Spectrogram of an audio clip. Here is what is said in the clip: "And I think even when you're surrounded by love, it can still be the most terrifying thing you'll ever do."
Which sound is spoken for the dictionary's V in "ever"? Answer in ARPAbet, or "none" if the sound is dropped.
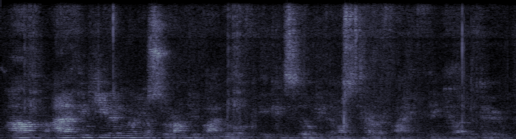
none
